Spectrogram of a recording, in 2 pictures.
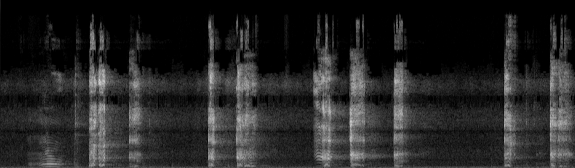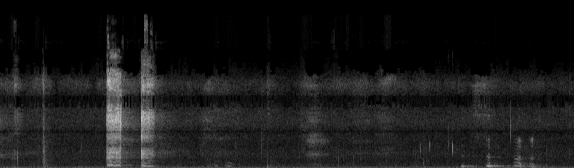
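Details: Infant makes short, breathy cough-like bursts in playful pairs: a deliberate pretend imitation cough, not a true cough.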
